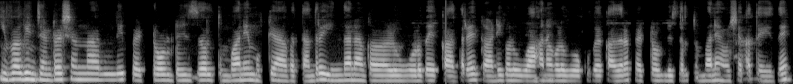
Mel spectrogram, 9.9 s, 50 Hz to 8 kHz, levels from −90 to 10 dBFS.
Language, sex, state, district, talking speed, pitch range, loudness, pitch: Kannada, female, Karnataka, Raichur, 80 wpm, 180-205 Hz, -18 LUFS, 190 Hz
